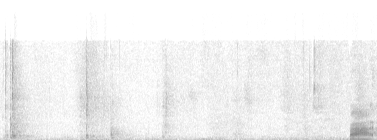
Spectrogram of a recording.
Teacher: It's unaspirated. An unaspirated, unvoiced, or voiceless initial stop bilabial.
